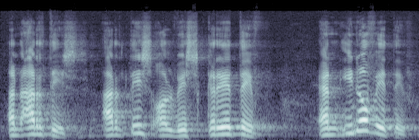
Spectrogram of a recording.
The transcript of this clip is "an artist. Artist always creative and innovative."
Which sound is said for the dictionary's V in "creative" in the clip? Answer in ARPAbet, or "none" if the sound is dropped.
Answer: F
